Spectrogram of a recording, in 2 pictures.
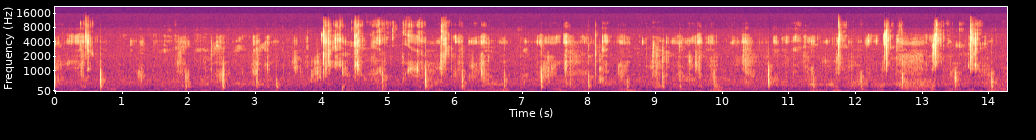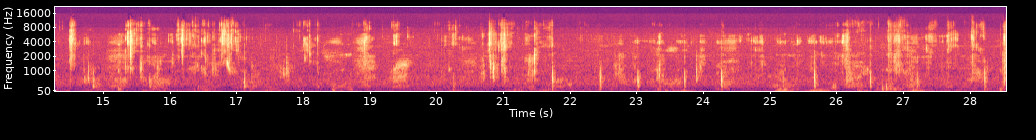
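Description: Close chewing and mouth sounds of a person eating instant pancit canton noodles: a dense, irregular run of short wet smacks and clicks.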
